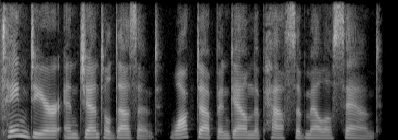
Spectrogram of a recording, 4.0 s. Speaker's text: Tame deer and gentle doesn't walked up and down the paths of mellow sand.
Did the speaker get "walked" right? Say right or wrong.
right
